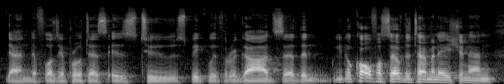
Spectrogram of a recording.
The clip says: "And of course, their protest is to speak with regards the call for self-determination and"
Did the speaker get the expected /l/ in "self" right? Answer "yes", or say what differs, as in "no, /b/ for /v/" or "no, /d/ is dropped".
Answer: yes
